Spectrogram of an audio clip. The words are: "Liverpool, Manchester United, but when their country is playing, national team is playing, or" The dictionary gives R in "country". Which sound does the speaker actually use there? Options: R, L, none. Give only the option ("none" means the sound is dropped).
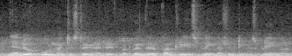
R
